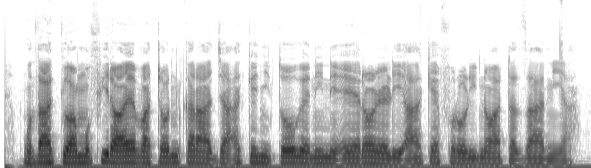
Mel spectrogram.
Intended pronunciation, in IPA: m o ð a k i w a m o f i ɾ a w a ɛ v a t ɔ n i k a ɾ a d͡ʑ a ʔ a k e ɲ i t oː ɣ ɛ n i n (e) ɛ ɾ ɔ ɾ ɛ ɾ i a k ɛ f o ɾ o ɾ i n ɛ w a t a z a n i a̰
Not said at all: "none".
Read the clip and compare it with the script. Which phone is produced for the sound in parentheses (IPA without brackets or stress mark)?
e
